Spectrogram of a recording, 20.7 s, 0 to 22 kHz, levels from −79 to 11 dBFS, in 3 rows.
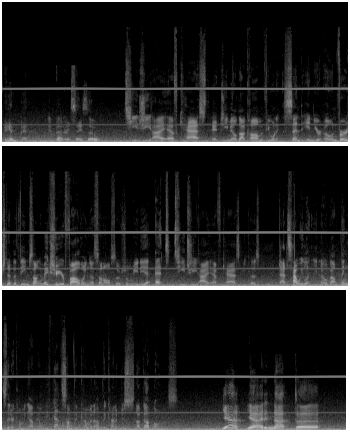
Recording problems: high-pitched whine; loud; throughout; 8.5 kHz, 9 dB below the speech
rain or running water; noticeable; throughout; 10 dB below the speech
wind noise on the microphone; occasional gusts; 15 dB below the speech

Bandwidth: 18 kHz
